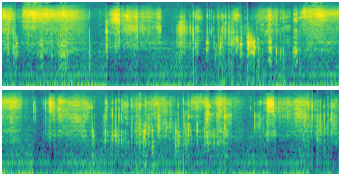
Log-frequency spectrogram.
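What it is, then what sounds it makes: Glossy paper book pages being rubbed and turned. A flat hand and fingertips rub across and turn the glossy pages of an open Christmas craft book resting on a wooden table. The result is continuous squeaky, crackling paper rubbing with bright hiss and brief swells as pages shift, over a steady low hum.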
